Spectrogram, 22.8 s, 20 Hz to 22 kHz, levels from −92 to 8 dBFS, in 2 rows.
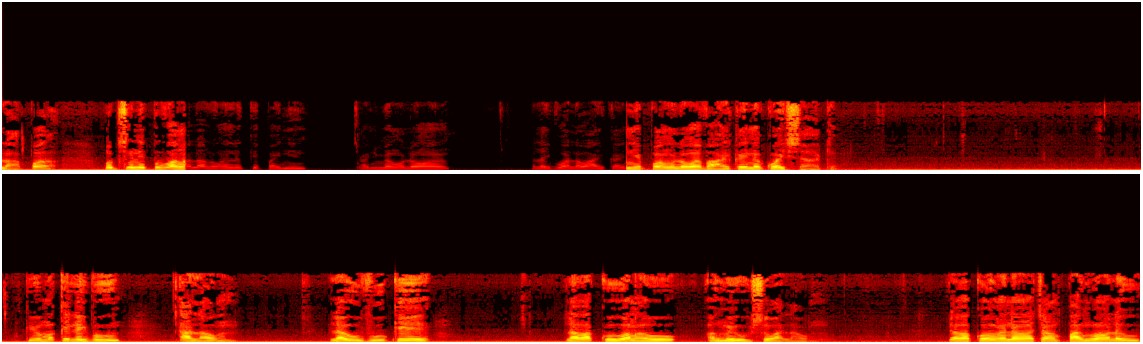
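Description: Speech runs through likely AAC compression at a low bitrate, consistent with about 32 kbps, which removes everything above 9 kHz and leaves the voice dull, smeared and plainly degraded throughout. From 1.83 to 6.25 s, one channel inverted in polarity likely cancels the shared centre signal on mono summing, dropping the level by about 31 dB to a faint remnant.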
